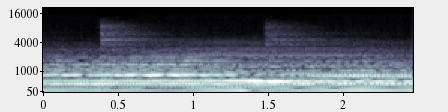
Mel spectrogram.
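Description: Jazz trombone solo playing long held notes over the big band's sustained backing chords and bass.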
